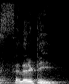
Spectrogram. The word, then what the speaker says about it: celerity: वैसे इसका जो प्रोनाउंसिएशन होता है वो होता है सेलेरिटी, CELERITY, सेलेरिटी बोलते हैं इसको।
